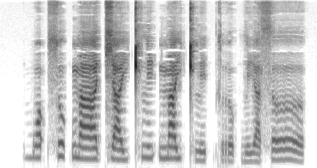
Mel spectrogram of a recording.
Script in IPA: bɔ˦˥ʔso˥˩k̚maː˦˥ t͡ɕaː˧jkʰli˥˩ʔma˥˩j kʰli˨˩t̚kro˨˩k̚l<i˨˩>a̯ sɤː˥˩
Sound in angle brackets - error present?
yes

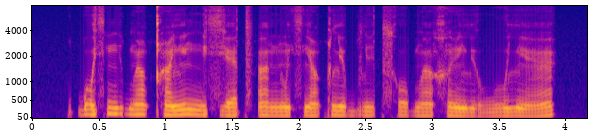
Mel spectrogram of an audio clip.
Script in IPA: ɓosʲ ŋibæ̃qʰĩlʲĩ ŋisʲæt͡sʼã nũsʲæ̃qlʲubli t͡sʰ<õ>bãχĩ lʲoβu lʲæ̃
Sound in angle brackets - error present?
yes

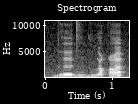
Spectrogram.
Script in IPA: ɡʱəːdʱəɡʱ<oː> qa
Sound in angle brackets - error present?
yes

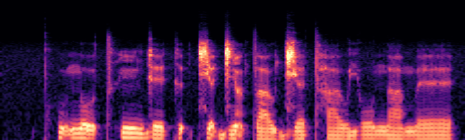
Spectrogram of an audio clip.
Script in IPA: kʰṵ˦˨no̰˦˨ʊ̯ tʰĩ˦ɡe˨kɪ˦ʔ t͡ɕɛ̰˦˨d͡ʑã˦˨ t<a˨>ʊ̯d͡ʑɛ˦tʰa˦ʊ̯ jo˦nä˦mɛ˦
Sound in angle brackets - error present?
no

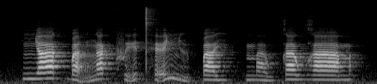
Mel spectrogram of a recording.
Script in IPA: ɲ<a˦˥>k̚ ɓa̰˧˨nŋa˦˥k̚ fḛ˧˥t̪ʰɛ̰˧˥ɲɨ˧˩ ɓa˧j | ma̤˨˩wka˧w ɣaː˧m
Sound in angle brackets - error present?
yes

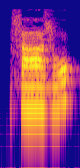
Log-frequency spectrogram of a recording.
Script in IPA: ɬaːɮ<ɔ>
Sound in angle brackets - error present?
no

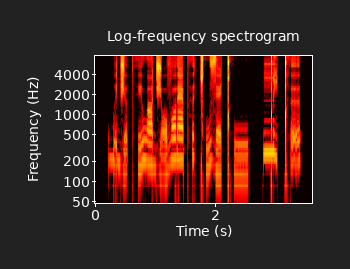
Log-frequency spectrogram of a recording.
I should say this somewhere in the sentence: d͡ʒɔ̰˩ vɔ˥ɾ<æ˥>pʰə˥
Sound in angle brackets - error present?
no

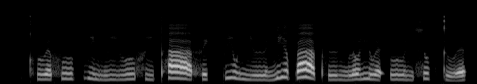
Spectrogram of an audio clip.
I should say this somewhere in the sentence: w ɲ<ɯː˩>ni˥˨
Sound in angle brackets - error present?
no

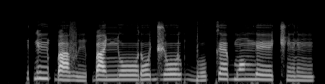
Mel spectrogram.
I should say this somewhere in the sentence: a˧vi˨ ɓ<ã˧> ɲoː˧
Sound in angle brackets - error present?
yes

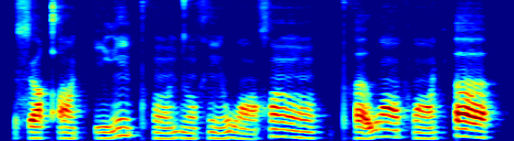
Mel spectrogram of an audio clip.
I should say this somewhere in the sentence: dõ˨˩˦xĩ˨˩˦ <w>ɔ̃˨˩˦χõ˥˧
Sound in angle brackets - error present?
no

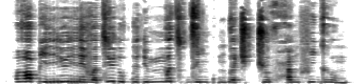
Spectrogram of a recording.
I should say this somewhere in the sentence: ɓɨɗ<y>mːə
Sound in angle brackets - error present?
no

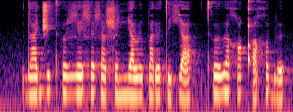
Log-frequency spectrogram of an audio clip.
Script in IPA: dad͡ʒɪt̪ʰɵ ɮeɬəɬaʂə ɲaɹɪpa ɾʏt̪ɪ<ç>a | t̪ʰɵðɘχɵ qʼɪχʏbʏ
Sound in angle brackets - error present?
no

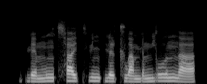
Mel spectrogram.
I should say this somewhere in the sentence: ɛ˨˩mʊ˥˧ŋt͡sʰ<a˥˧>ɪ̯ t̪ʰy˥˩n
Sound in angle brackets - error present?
no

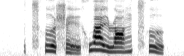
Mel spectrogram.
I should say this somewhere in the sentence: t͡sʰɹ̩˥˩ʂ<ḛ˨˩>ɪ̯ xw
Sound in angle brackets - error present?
no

